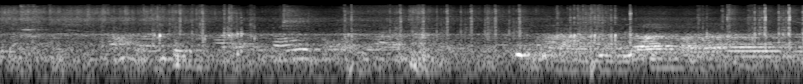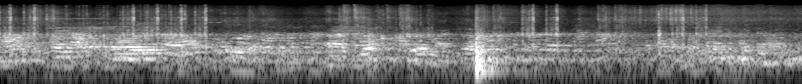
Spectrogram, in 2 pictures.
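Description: Several people talking at once in low, indistinct overlapping conversation, with scattered light clicks throughout and one sharper knock about three quarters of the way through.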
